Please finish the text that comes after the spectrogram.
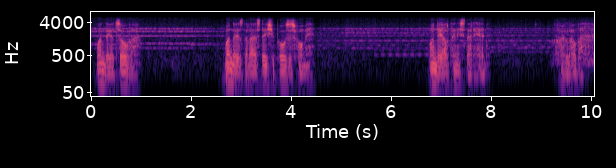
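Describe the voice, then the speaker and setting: A brooding, secretly mad male sculptor speaks in a deep voice with bitter, theatrical intensity. It is 1940s radio horror on a muffled old recording with faint music.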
